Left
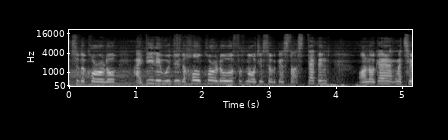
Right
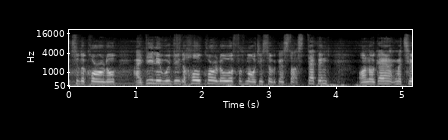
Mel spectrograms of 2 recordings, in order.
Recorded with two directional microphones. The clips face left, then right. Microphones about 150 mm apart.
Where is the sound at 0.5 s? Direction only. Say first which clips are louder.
Right 3 dB; 15° right (ahead or behind).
